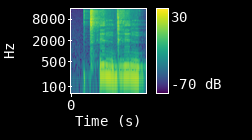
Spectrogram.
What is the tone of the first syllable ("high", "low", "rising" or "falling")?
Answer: falling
